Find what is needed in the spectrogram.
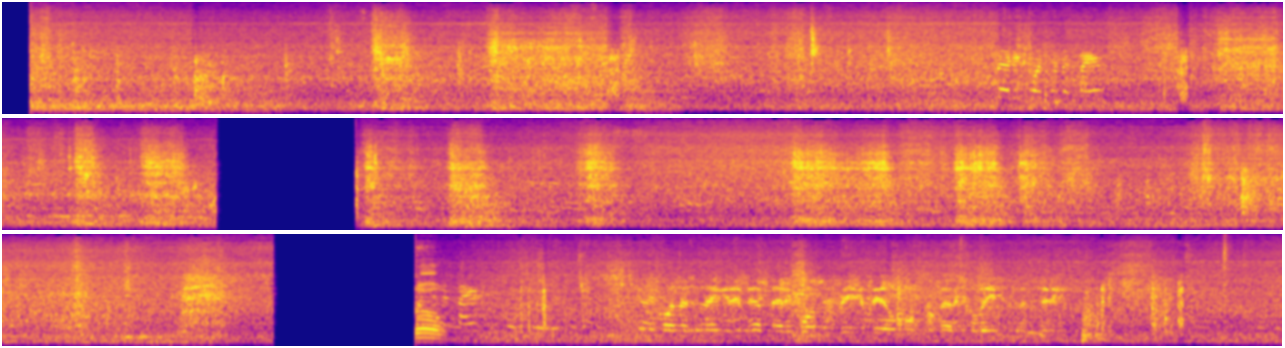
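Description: Fireground noise: fire engines running under a steady hiss of hose streams, with indistinct voices at times. It comes in three stretches cut off by two short silent gaps.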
